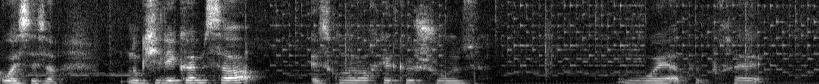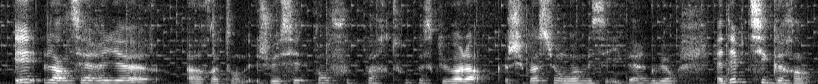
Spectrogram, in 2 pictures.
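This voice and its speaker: A woman with a French accent, also on English words, giving an informal, slangy, self-deprecating beauty haul chat. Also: on the high side. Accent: French, heard also in her English. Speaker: beauty vlogger. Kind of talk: casual haul video chat. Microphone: camera in front of her with ring light.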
